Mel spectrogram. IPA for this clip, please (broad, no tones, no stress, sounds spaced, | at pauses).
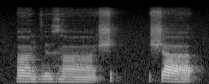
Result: ã ɡ l ɘ ɣ ãː ʃ | ʃ a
